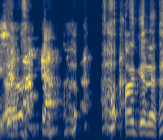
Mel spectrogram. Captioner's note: all laugh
